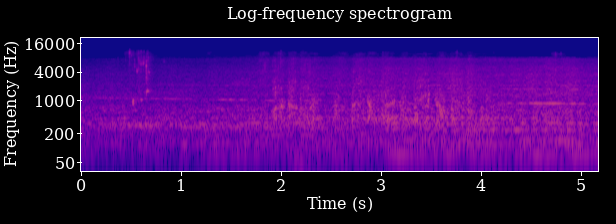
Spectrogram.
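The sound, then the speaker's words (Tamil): Someone drinks water, with soft wet swallowing and slurping noises over a steady background hiss, no one talking. “இருங்க ஃப்ளைட்டு போயிட்டு வந்து தண்ணி குச்சிக்கிறேன்”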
